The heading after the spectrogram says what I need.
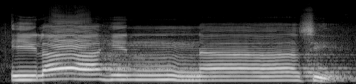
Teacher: Di situ ada idgham dan ta'rif syamsiyah. Alif lamnya tidak terbaca, tapi penulisan harus ada.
